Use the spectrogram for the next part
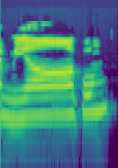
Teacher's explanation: نون ساکن پر اخفا کریں گے۔ اخفا کا مطلب ہے ناک میں آواز کو چھپانا۔ کاف کے بعد میم ساکن ہے اور اس کے بعد پھر میم مشدد ہے۔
